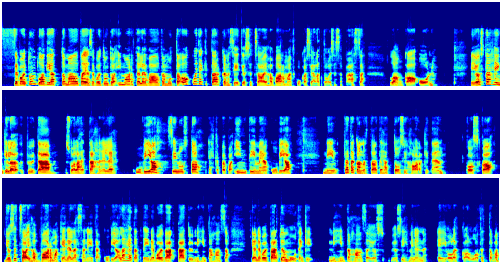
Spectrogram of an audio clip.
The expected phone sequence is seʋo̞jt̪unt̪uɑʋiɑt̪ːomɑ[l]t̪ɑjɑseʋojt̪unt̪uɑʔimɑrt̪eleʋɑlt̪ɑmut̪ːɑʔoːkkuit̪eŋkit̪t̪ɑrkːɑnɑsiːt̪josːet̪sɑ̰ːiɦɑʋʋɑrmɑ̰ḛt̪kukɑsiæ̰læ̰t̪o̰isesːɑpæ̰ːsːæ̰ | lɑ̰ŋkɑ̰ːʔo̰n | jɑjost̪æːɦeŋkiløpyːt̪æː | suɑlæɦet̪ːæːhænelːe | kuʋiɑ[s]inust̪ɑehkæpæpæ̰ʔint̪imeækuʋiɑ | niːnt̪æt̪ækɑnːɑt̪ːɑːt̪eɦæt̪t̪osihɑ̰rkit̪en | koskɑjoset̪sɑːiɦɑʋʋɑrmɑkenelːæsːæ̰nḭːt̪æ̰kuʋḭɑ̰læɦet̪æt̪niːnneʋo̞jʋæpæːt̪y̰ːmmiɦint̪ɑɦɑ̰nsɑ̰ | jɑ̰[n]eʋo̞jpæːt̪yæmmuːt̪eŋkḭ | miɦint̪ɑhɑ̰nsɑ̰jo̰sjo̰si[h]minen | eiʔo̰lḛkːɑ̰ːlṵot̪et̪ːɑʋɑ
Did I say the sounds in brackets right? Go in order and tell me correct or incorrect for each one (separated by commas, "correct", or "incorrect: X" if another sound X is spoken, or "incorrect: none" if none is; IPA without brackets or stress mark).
correct, correct, correct, correct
